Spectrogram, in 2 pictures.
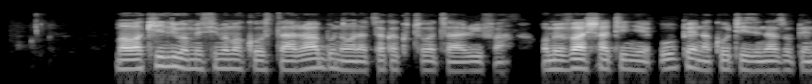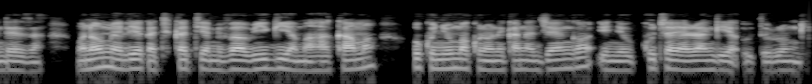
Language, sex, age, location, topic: Swahili, male, 18-24, Kisii, government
